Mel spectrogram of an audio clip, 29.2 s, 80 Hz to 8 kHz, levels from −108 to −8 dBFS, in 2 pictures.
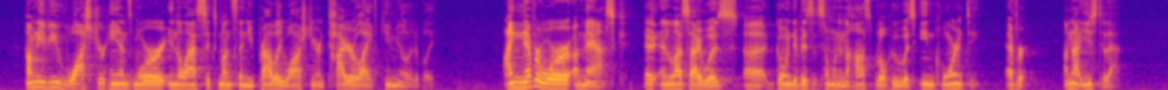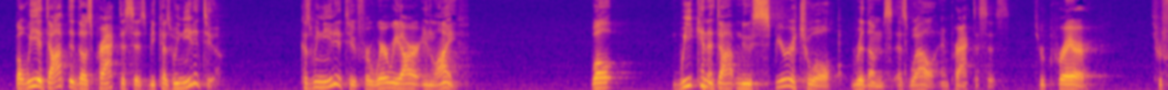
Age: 40-59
